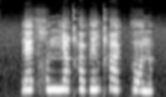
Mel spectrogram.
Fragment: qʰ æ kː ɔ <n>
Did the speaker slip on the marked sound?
no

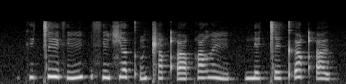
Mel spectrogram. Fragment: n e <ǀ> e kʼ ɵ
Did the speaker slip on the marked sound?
no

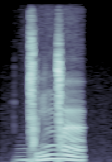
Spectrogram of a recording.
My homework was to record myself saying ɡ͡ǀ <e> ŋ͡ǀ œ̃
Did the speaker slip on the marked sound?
no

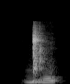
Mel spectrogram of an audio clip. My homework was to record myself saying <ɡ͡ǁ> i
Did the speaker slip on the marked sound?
no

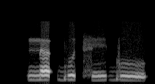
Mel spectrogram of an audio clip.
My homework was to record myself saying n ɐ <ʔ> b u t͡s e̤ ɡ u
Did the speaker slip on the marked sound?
no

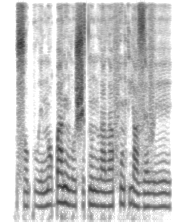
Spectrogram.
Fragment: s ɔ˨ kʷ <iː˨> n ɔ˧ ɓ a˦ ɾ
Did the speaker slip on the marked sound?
yes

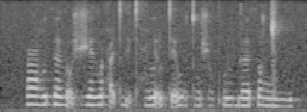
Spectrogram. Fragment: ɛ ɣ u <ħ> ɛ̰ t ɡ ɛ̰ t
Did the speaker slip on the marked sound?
no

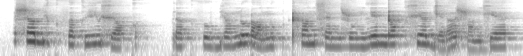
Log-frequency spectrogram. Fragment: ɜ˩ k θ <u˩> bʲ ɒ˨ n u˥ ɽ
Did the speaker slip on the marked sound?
no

